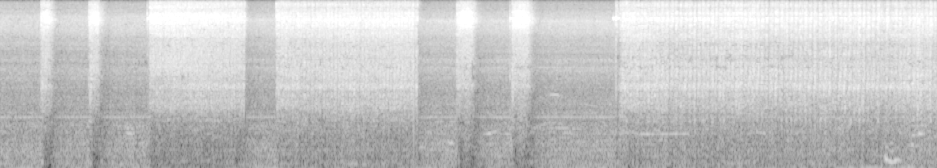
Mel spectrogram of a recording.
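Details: Arma Vortex RC electric motor, failed: throttle bursts give a harsh, hissy, rasping whir instead of a clean whine, from bad, worn bearings.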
